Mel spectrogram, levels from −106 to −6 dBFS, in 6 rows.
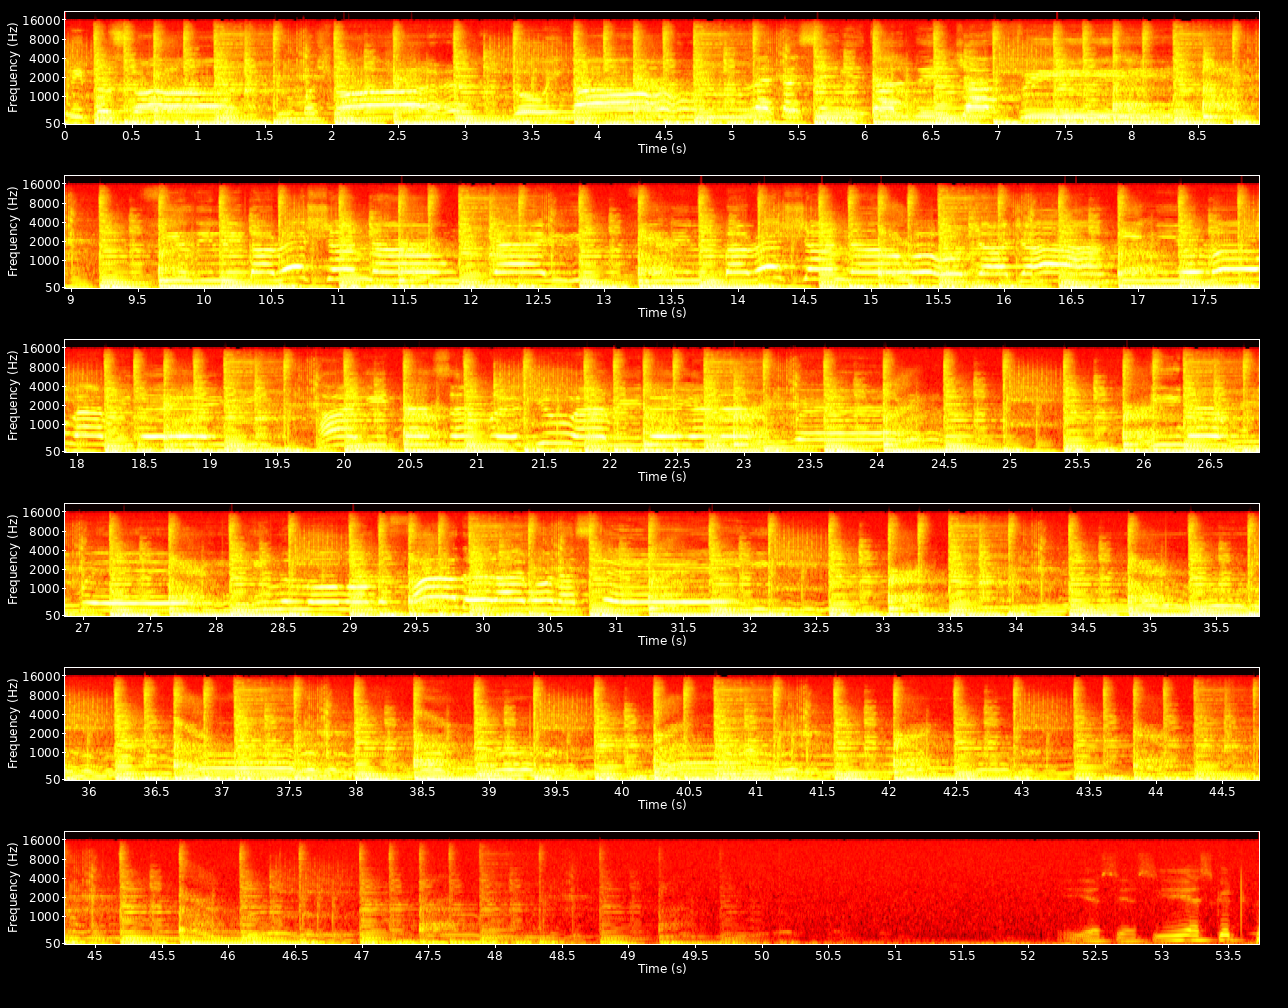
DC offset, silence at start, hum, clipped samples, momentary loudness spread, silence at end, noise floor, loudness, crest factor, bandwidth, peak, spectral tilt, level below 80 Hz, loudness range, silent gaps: under 0.1%; 0 s; none; under 0.1%; 10 LU; 0.2 s; -48 dBFS; -14 LUFS; 14 dB; 16 kHz; 0 dBFS; -4.5 dB/octave; -18 dBFS; 8 LU; none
